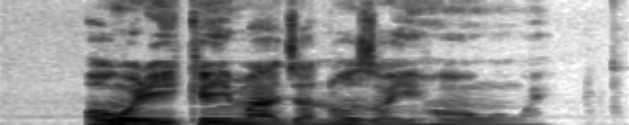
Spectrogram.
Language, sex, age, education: Igbo, male, 15-29, tertiary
